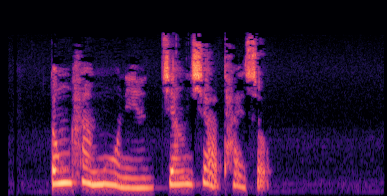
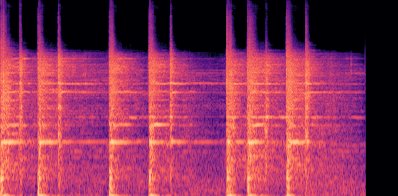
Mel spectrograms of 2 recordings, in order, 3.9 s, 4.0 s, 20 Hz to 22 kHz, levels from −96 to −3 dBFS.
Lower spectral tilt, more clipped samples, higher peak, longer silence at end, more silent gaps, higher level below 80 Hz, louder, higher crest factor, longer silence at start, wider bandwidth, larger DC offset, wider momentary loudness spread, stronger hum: first, -3 dB/octave vs -1.5 dB/octave; neither; about the same, -2 dBFS vs 0 dBFS; first, 1.2 s vs 0.35 s; neither; second, -72 dBFS vs -28 dBFS; second, -20 LUFS vs -14 LUFS; about the same, 20 dB vs 16 dB; first, 0.5 s vs 0 s; second, 11.5 kHz vs 18.5 kHz; neither; second, 9 LU vs 15 LU; neither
